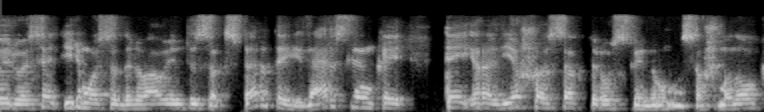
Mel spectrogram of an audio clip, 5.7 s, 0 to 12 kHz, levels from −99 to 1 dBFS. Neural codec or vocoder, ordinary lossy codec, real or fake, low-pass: none; MP3, 96 kbps; real; 7.2 kHz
